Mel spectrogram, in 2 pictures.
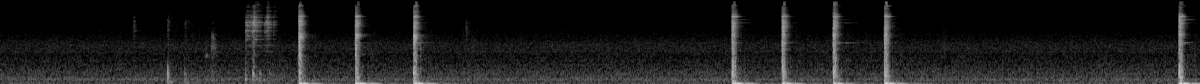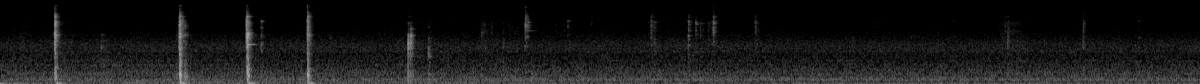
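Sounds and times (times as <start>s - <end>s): hammer striking steel punch: 2.5s - 4.6s, 7.3s - 9.2s, 11.8s - 12.8s, 13.8s - 15.3s
faint light clinks of steel: 16.0s - 19.7s.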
